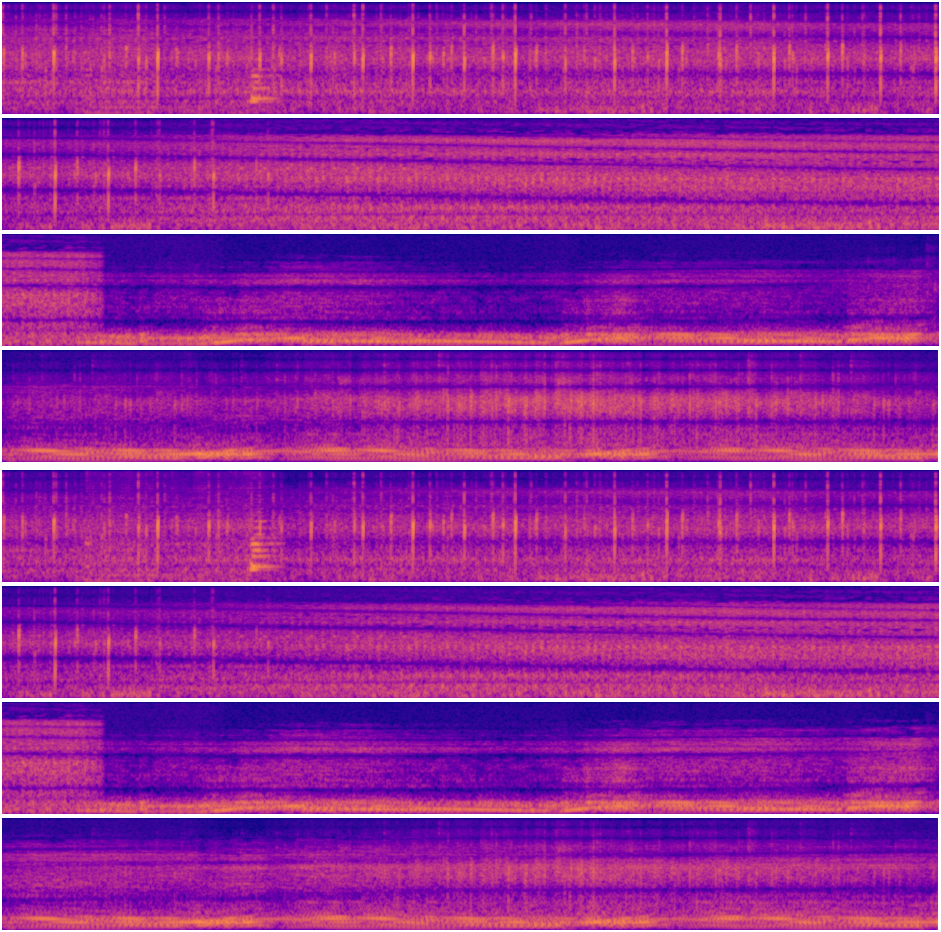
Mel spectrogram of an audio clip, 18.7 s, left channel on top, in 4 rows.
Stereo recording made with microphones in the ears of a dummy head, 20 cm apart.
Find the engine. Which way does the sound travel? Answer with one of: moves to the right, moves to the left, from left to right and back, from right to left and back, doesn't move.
moves to the right.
